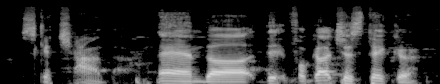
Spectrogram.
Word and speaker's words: schiacciata: We call it schiacciata. Scacciata.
